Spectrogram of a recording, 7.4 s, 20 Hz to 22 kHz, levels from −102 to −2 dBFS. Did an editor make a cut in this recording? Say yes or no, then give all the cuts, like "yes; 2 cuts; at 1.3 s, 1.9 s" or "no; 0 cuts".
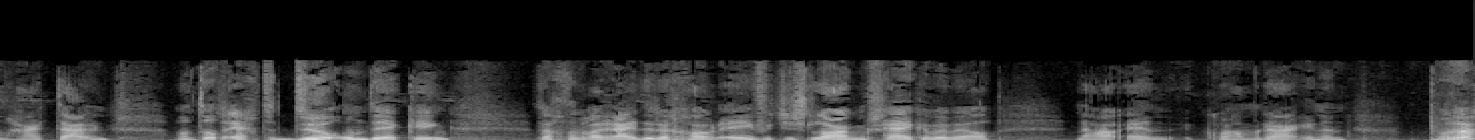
yes; 3 cuts; at 1.1 s, 2.9 s, 4.4 s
